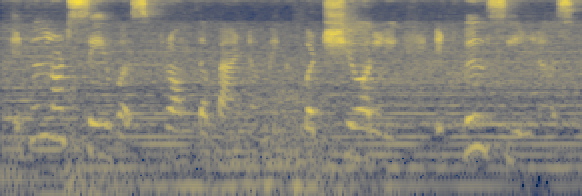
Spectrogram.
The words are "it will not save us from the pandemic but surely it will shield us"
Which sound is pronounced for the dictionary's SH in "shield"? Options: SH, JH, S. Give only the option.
S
